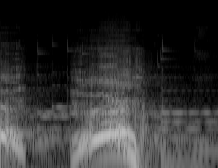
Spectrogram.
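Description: Bear roars in a stage play: the tail of one long roar, then a second roar about a second and a half in, each rising and falling in pitch, over soft background music.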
